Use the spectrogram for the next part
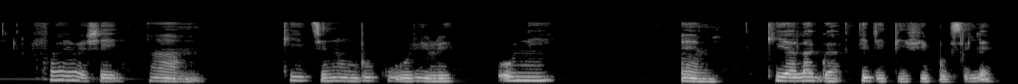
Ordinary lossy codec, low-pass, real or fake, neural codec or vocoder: none; 7.2 kHz; real; none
